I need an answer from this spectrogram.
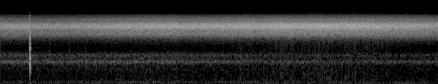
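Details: A 13-year periodical cicada swarm, thousands strong, in a back yard: a sharp click opens, then an even, intense high hissing drone with a quieter low hum carries on throughout.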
